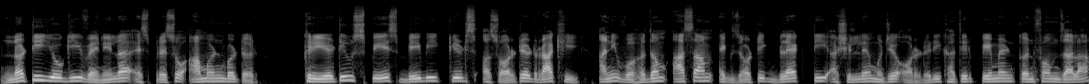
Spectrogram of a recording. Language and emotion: Goan Konkani, neutral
